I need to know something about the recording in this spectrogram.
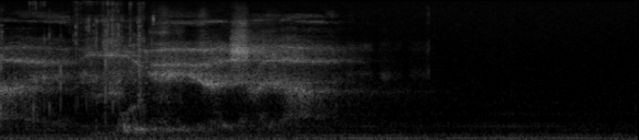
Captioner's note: creature speaking foreign language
